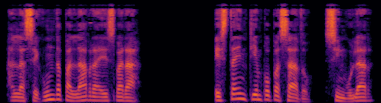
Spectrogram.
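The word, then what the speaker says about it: בָּרָא: A la segunda palabra es bará. Está en tiempo pasado, singular, masculino, y viene del verbo raíz para crear. El angulito a la izquierda de la segunda vocal es un acento en la última sílaba, lo que solo se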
